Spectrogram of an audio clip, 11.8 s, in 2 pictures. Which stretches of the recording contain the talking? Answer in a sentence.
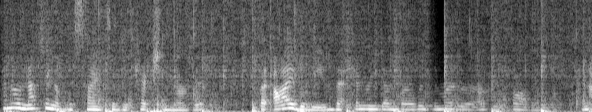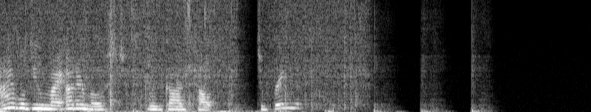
You can hear the talking from 0.0 to 8.9 s.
